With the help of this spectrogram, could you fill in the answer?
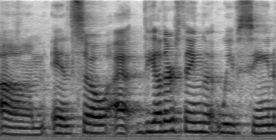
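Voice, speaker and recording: A woman is speaking with audible room echo. Noticeable background noise is present too. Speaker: economic development presenter. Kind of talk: public meeting presentation. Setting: city council meeting.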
